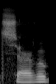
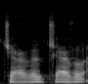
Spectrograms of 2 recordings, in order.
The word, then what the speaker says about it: Cervo: I think I pronounce it Cervo, but apparently it's Cervo and Berta.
